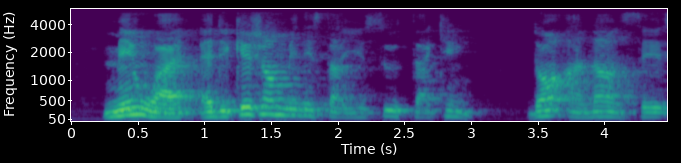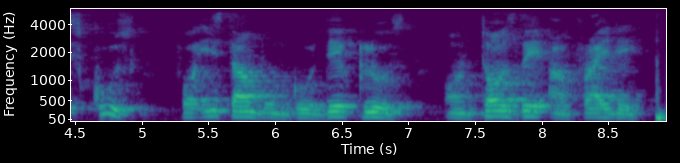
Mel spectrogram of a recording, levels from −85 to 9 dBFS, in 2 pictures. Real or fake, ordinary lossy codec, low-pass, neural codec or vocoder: fake; none; 5.4 kHz; vocoder, 44.1 kHz, 128 mel bands every 512 samples, BigVGAN v2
